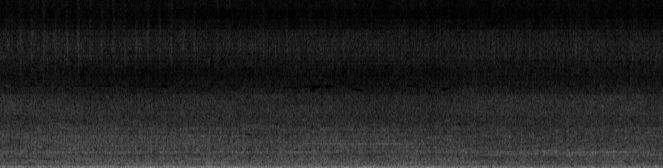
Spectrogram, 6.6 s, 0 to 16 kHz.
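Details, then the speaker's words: Toyota 1TR engine after a full overhaul that followed loud knocking: it starts easily and settles into a smooth, even idle with a steady hum and no knocking or missed beats; it runs healthy. "তো আলহামদুলিল্লাহ গাড়ি আমরা start করছি এবং খুব সুন্দর sound, এবং স্টার্টের কোনো ঝামেলা নেই, ইঞ্জিনে কোনো মিসিং নেই, আলহামদুলিল্লাহ সব কিছু ঠিক আছে।"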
